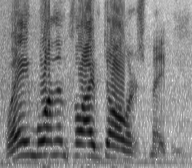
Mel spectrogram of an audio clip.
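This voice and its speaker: Man playing a high-voiced, slick radio-play talent agent. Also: very animated, measured pace, muffled recording, slight background noise. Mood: slick, persuasive. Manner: slick hustler, chatty storyteller. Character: fast-talking, scheming male theatrical agent narrating his story. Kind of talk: old-time radio play narration and dialogue.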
